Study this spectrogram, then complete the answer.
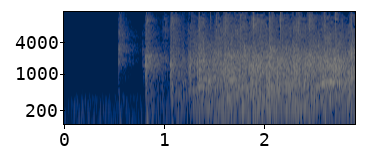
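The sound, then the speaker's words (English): Applause from a studio audience breaks out suddenly after near silence, a few sharp claps leading into a dense, sustained wash of clapping that stays loud and steady. “Where did we get this crowd?”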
